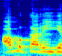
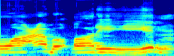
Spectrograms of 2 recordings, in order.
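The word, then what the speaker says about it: عبقري: گلے سے ادا ہوگا، اب کری نہیں پڑھنا، اب با پہ قلقلہ ہوگا، اب کری جن، یہ دیکھیں اب کری جن، یہ قلقلہ نہیں ہوا، اب ایسے پڑھنا ہے، اب قاری جن حسان۔ پوری آیت کو سن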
